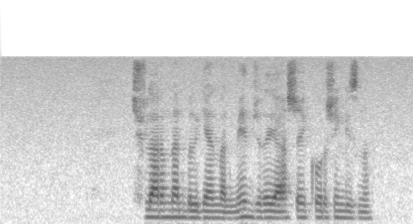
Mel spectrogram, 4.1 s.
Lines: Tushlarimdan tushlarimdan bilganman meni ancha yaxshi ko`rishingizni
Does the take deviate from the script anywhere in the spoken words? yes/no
yes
